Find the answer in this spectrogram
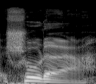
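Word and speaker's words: Tsjuder: Alors pour ceux qui ne connaissent pas, car c'est le dernier album en date de 2015 euh, déjà, ça se prononce Shooter.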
